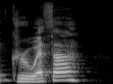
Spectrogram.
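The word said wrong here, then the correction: Grewishka: It's Gruishka.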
